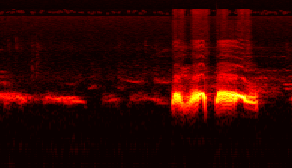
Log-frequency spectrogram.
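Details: Giọng đồng style coo of a spotted dove: faint, low, drawn-out murmurs give way to one strong, deep, two-part coo with a slightly falling end.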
